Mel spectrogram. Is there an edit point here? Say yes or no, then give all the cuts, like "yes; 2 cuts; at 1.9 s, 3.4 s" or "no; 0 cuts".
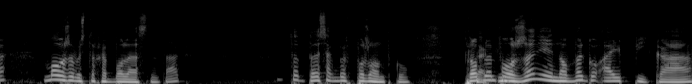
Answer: yes; 2 cuts; at 2.8 s, 5.0 s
